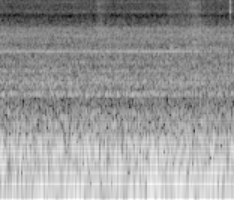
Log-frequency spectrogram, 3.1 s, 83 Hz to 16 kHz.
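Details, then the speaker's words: 2004 Duramax truck, HVAC blower motor plugged back in on fan setting 4 with ignition energized: steady, even low rush of air, no rubbing, ticking or squeal; blower works, fault traced to missing power at the HVAC fuse. "so let's energize it all right so we got sounds like we got the blower working"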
